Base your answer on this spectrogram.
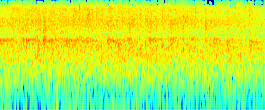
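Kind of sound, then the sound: crowd, round of applause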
